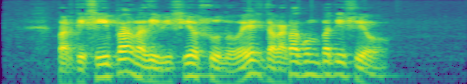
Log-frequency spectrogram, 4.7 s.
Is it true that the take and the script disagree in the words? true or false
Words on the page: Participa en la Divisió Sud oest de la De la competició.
false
